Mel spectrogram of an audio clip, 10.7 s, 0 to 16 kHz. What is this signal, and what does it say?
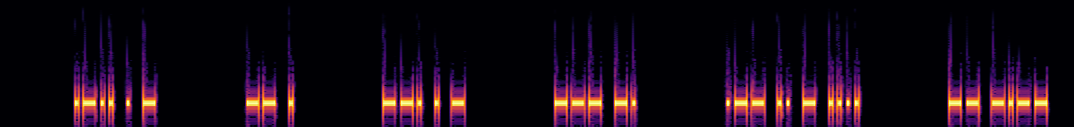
Morse code, heard as a keyed tone, about 28 wpm, 700 Hz. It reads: LET ME GET ON WITH MY
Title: 3x Word-Spacing - Sentences from Top 300 Words - 28wpm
